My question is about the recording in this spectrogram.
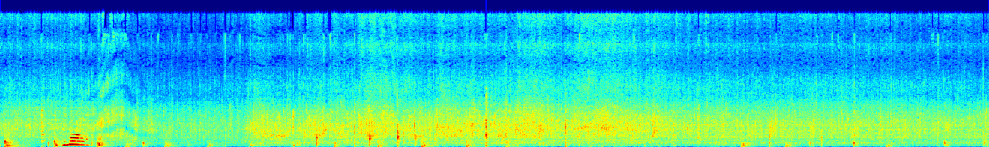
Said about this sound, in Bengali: এখন দিয়ে দেব অল্প করে জল মশলা কষানোর জন্য। এভাবে কিছু সময় মশলা কষিয়ে নিব।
